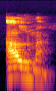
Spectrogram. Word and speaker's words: alma: é a sílaba tônica a pronúncia correta em espanhol é alma alma Qual a sílaba tônica é al ou ma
